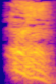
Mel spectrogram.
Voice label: death, UK; mohaa; dialogue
